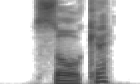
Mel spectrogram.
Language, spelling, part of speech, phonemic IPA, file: Navajo, sooké, verb, /sòːkʰɛ́/, Nv-sooké.ogg
- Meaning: second-person dual si-perfective neuter of sidá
